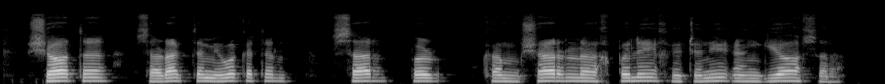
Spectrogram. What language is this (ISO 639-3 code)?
pus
